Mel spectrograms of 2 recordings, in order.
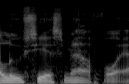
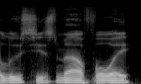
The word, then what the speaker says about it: Lucius Malfoy: to fucking Harry Potter, specifically about a Draco Lucius Malfoy.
